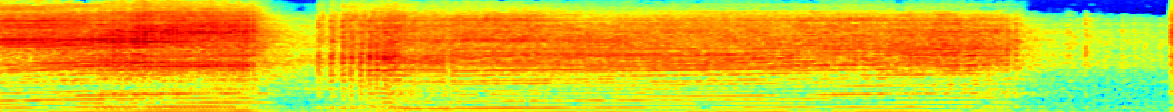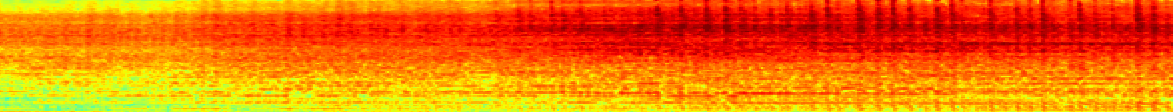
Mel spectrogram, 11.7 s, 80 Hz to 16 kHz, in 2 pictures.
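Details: 2009 Kawasaki KX85 two-stroke after new fuel and jets: buzzy revs then hangs at a fast idle that won't settle. Owner suspects an air leak.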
